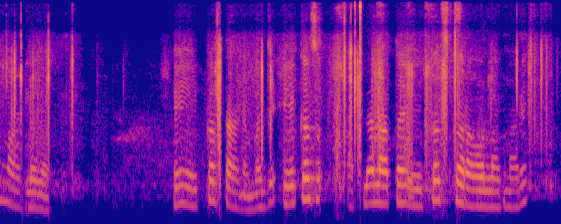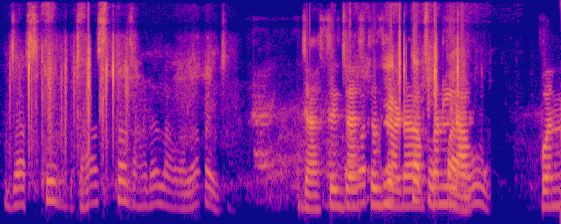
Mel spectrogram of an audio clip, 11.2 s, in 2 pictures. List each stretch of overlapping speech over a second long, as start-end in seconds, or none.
8.9-10.5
